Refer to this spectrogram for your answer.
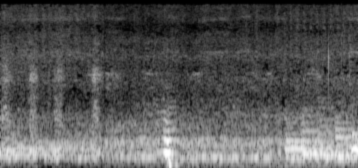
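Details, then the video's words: Western honey bees in a kept beekeeping hive, with a search for the queen bee, give a steady low droning buzz throughout, a brief thump near the middle, and faint tonal background sounds. "양봉 꿀벌 키우기, 자연의 소리"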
